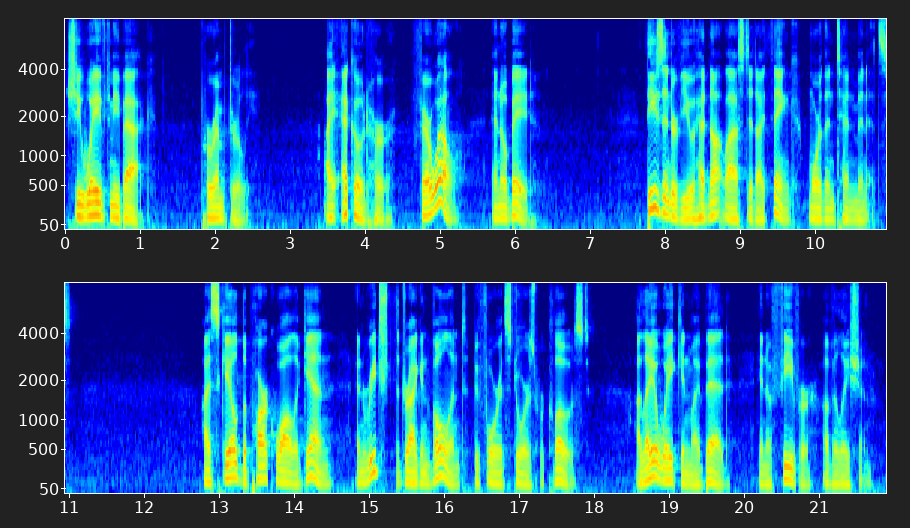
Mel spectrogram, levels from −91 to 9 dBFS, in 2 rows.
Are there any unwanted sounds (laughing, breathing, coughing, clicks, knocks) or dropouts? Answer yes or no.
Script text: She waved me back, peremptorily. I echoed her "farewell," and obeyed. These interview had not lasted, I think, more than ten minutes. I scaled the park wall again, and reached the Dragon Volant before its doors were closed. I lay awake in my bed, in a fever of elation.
no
